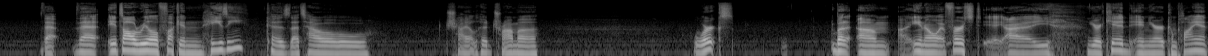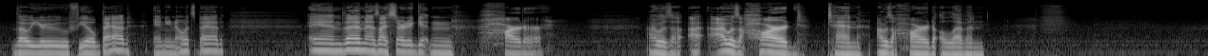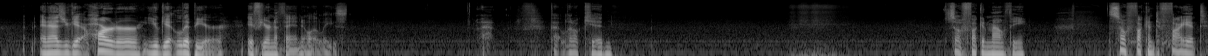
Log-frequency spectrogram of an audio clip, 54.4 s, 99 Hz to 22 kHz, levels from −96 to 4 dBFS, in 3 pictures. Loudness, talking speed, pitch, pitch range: -34 LUFS, 85 wpm, 135 Hz, 125-150 Hz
